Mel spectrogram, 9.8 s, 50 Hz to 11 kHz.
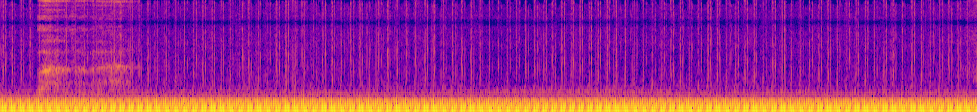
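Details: Subaru engine built with Wiseco forged pistons at .0025-.003" piston-to-wall clearance, cold idle at about 2°F after a -15°F night: an even hollow knock every third of a second. Piston slap persists when warm and gets louder in colder weather.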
